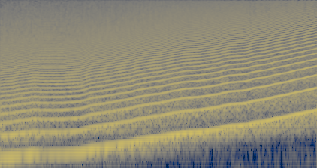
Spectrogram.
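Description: Bastl Cinnamon filter self-oscillating at full resonance, giving a buzzy tone rich in overtones that glides steadily upward in pitch as its frequency knob is turned.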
